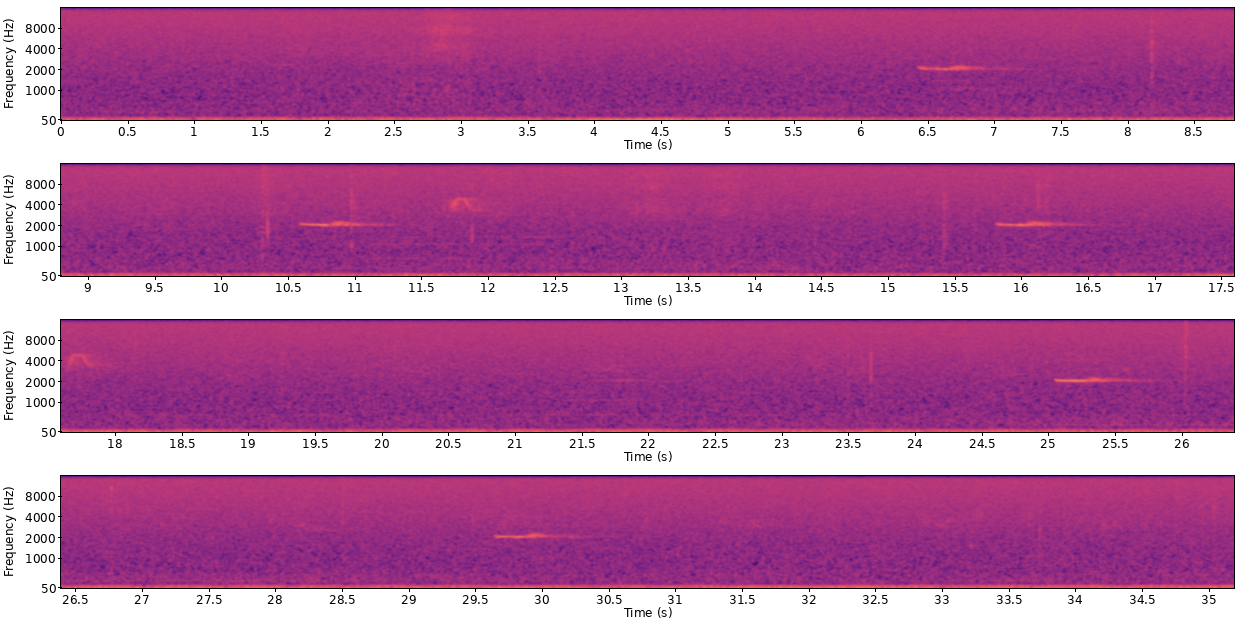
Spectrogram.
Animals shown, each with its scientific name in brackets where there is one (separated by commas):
Blue Jay (Cyanocitta cristata), Alder Flycatcher (Empidonax alnorum)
